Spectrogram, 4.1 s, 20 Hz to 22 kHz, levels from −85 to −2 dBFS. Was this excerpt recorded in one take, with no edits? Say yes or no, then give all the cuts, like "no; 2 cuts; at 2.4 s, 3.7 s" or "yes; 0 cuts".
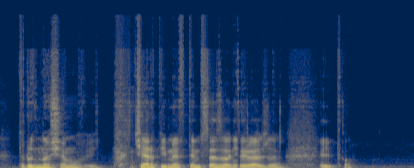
no; 2 cuts; at 2.3 s, 3.2 s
